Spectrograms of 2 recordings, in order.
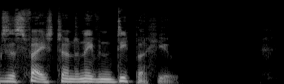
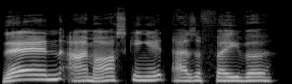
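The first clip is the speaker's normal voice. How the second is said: slow, higher-pitched, insistent plea; weary pleading; 5 semitones higher, 5 dB louder, slower than usual. A narrator's reading. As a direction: plead for a favour, wearily. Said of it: "Mallory pleaded wearily".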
